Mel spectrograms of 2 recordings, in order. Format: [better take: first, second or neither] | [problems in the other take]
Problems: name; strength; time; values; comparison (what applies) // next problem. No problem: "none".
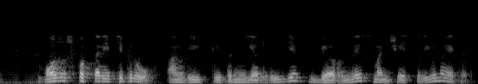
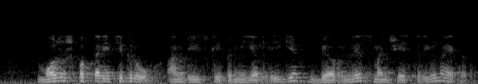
second | noise reduction (neural mask model DeepFilterNet 3)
